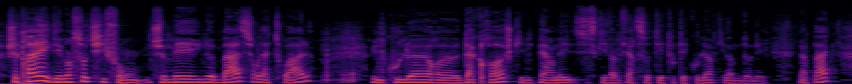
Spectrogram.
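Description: Somewhat breathy, a man with a fairly high pitch talks at a fairly quick pace with lively intonation. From Africa. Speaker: painter. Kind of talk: interview.

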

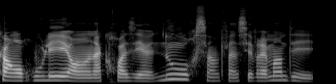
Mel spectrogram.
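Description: With a southern French accent, a woman speaks at a fairly low pitch in a bright, sharp tone. The sound is dry and close with no echo, and the recording is very clean with a silent background. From southern France, Albi near Toulouse. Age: 20s. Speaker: immigrant entrepreneur. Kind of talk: interview testimony.

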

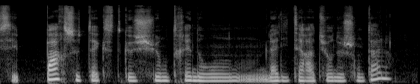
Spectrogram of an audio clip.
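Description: The woman's tone is dark and mellow, her pace fairly slow, and the sound dry and close with no echo. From France, Lorraine. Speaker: radio journalist and music critic. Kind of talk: interview testimony. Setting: radio studio.

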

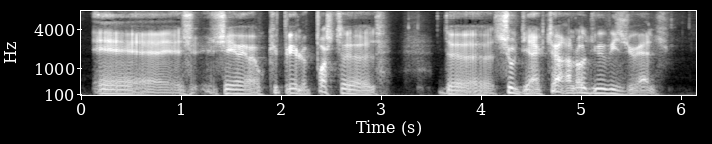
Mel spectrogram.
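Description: A man's very deep, low, vocal-fry voice at a very slow pace, with very wide pitch swings, long, frequent pauses, and a very clean recording with a silent background. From Algeria. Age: 80s+. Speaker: writer. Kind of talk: interview. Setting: at his home.

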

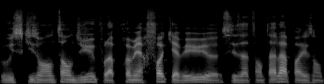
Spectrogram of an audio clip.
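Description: Bright and sharp, a man's fairly low voice comes through dry and close with no echo, in a very clean recording with a silent background. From French Basque Country. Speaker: pastry chef. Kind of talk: interview. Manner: halting.

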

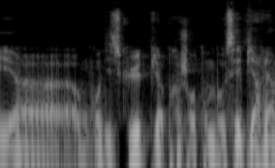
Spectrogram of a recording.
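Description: Here a man speaks at a fairly quick pace. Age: 30s. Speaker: osteopath and podcast host. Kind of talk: interview answers, casual chat. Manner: hesitant, many fillers and repetitions.

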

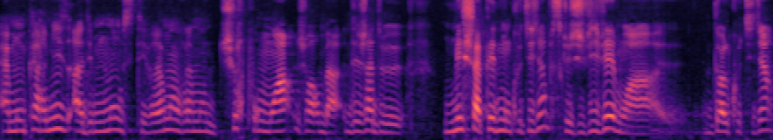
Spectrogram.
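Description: An unremarkable speaking voice from a woman, medium in pitch, fairly quick, with fairly even intonation. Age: 20s. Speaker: nurse. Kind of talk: testimony. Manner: casual.

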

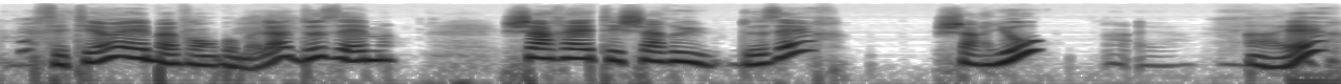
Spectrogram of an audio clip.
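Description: A woman with a fairly high pitch talks at a very slow pace, her pitch swinging very widely between long, frequent pauses. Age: 40s. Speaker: podcast columnist. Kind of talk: scripted humorous segment.

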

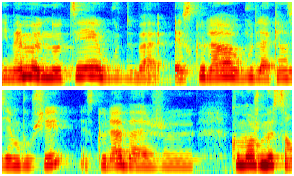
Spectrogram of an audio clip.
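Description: A woman's voice has a dark, mellow tone at medium pitch. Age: 20s. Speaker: dietitian. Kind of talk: interview.

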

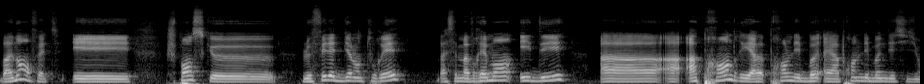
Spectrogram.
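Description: Pitch moves with ordinary variation. The pace is fairly slow. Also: man, fairly high pitch for a man. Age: 20s. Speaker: mountain runner and software engineer. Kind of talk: interview. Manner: hesitant, many fillers.

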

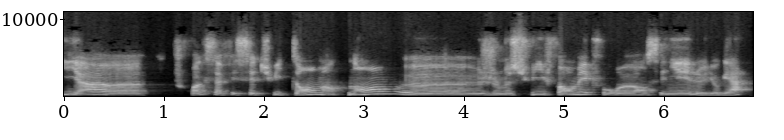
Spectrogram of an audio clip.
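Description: A woman's voice at medium pitch. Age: 40s. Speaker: breathwork practitioner. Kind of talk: casual interview. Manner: hesitant, many fillers.

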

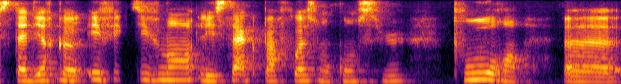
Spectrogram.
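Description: Somewhat breathy, a woman with a medium pitch speaks at a very slow pace with fairly even intonation. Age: 50s. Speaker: ultrarunner. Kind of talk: casual chat.

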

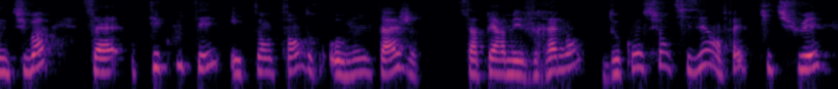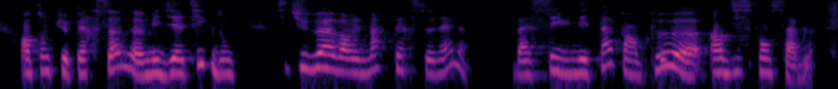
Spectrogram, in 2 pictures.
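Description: A woman's fairly high, somewhat breathy voice with lively intonation at a moderate pace. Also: dry, close sound with no echo. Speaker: entrepreneur and podcast host. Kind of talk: interview conversation.

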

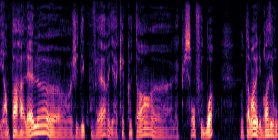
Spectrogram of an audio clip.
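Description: Pitched very deep and low, a man talks at a fairly slow pace with ordinary pitch variation. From Perpignan, French Catalonia. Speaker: street food chef and caterer. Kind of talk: casual interview chat.

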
